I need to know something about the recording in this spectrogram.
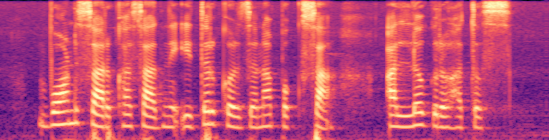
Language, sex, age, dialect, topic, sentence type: Marathi, female, 31-35, Northern Konkan, banking, statement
